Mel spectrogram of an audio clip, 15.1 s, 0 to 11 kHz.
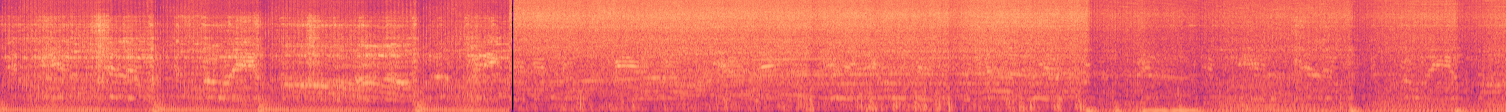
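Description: Music played loud through a truck's car audio system, with heavy deep bass from two 18-inch SMD subwoofers. About five seconds in, the deep bass drops away, then comes back briefly near the end.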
